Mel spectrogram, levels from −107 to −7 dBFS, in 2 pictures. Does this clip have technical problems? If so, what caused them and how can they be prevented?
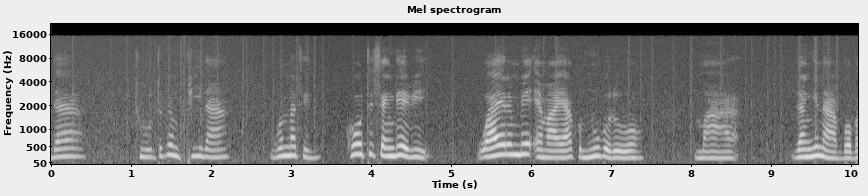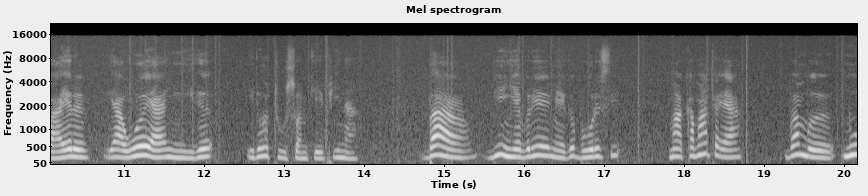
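No, there are no technical problems in this recording.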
